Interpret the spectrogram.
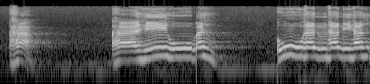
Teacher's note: huruf ha dikeluarkan dari tenggorokan yang terjauh, sama seperti kita mengucapkan huruf a.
